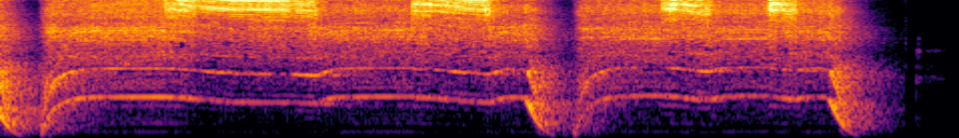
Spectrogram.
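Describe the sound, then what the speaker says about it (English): A small right angle grinder deburrs the edges of cut steel plate, whining steadily and loudly in two long passes, its pitch dipping and spinning down between them, with no voices. "We're gonna run a little right angle grinder around, deburr all the edges"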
